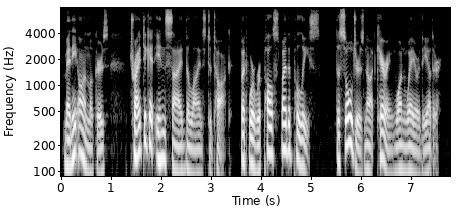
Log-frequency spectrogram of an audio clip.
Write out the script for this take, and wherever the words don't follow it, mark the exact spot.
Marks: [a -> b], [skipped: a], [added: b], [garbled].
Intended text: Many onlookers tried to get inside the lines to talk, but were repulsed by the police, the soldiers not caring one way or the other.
Many onlookers tried to get inside the lines to talk, but were repulsed by the police, the soldiers not caring one way or the other.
